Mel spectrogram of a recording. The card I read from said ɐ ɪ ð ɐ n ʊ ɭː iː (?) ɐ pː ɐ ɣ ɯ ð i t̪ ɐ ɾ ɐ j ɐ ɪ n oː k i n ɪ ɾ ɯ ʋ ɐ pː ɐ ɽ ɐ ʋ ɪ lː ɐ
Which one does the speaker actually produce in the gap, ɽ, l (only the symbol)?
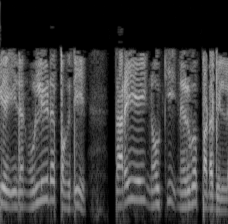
ɽ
